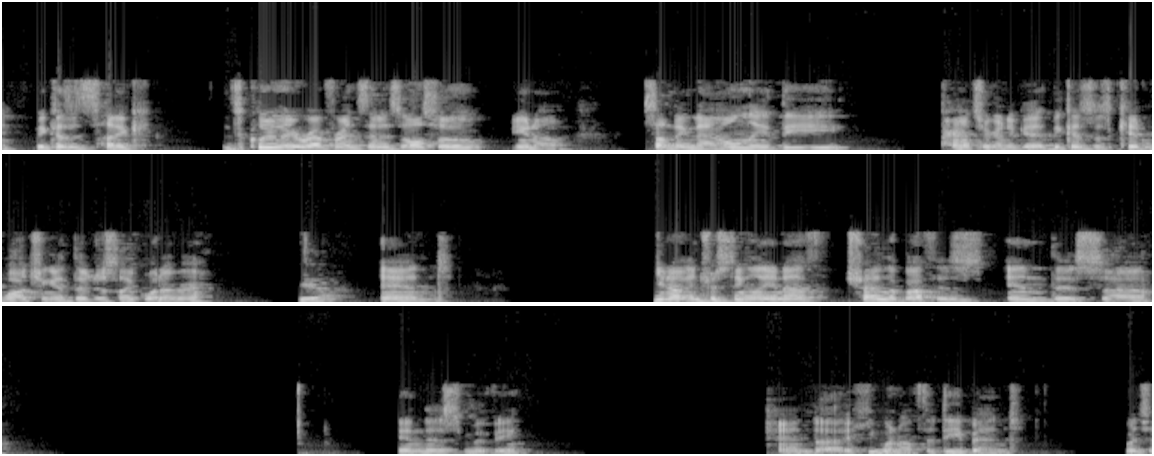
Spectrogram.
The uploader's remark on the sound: True to form, the audio turned out poorly, but its audible enough.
